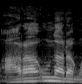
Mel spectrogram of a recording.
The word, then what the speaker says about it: 아라우나: 그러니까 여부스 발음으로 아라우나라고 하는데, 이게 역대상에 가면은 히브리식 발음으로 오르난이라고 번역합니다.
